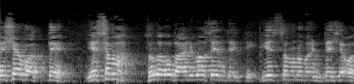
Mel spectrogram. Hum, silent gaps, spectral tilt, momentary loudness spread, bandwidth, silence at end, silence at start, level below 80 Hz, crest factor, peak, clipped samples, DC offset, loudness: none; none; -3.5 dB/octave; 6 LU; 12 kHz; 0 s; 0 s; -60 dBFS; 14 dB; 0 dBFS; under 0.1%; under 0.1%; -14 LUFS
